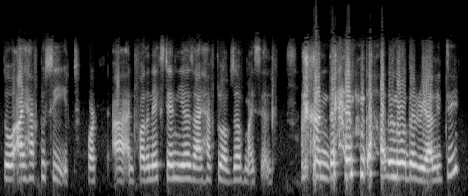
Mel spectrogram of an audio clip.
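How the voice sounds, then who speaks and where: A woman in her forties with an Indian English accent, a guest vocalist and music teacher, speaks softly and thoughtfully in a candid conversational interview, pausing and restarting often. Her voice is on the high side. The recording is dry, dull, and lo-fi, with no echo.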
